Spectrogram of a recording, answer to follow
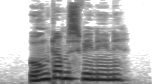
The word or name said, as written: ungdomsveninde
